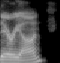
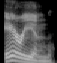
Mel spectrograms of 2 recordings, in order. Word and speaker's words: Arion: Aaron Bias said, I had a coworker who loved Arion. He pronounced it Arian. It always caused trouble when he'd ask for them at flea markets, comic shops, etc. No, we don't carry Arian comics.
